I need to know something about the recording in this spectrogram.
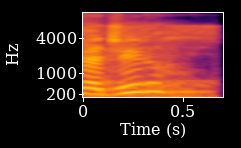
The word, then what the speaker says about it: Vegeta: about all these data nobody pronounce it right and it's vegeta look at that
